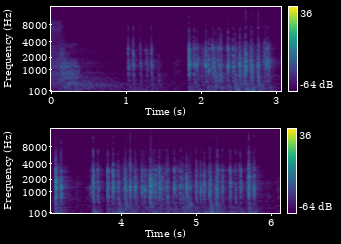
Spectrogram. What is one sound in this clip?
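Fast typing clatters on a keyboard.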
